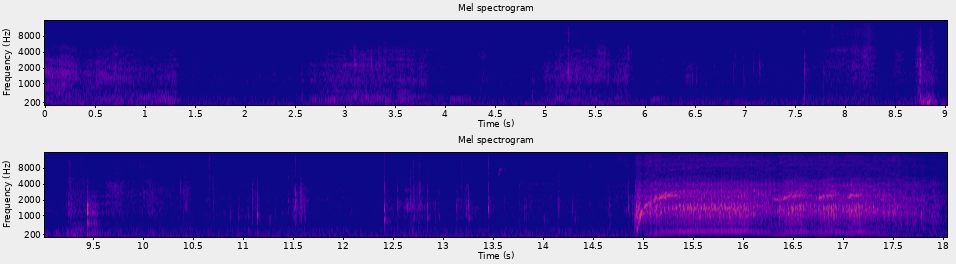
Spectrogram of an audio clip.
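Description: Faint scratching and handling sounds of a marker tracing an outline onto upholstery foam. About fifteen seconds in, a handheld electric knife switches on and runs loudly for about three seconds; its motor pitch rises as it starts and then dips several times.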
